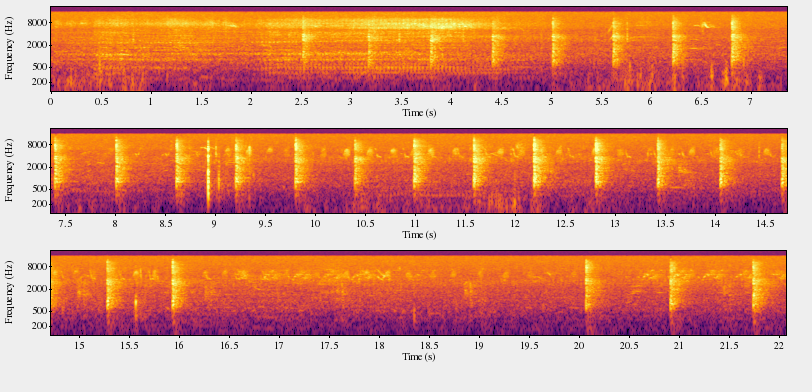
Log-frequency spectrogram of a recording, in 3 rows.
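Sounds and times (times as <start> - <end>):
sharp claps or clicks: 2.5 - 16.1.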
